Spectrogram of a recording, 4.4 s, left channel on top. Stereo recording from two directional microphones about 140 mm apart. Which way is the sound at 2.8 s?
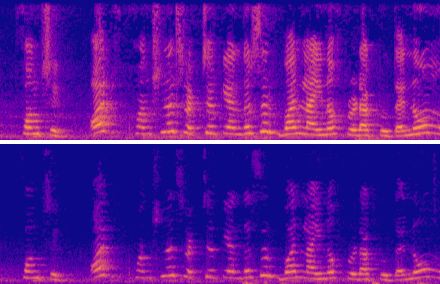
35° left (ahead or behind).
